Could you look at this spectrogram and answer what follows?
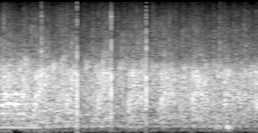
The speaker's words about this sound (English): Somebody say praise the Lord. Give him a nice hand clap of praise if you love him with all your heart.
